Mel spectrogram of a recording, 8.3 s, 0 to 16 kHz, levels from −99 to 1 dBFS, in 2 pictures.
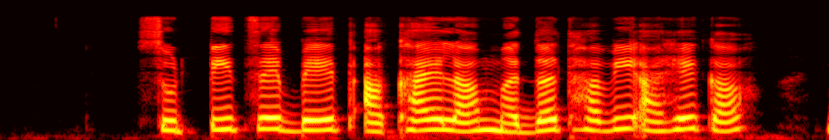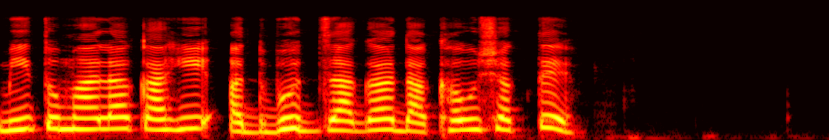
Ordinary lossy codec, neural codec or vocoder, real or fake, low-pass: none; none; real; 9.9 kHz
